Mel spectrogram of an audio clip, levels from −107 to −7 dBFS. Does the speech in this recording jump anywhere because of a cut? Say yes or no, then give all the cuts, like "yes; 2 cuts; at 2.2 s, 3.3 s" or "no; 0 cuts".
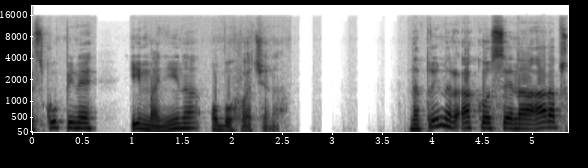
no; 0 cuts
